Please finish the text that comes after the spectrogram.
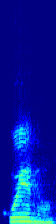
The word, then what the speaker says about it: puedo: Puedo. Puedo. Puedo. Puedo. Puedo. Puedo. And it'll sound like a TH, puedo, okay?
